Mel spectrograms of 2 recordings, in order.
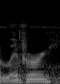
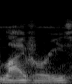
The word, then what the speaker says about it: livery: it gives you an option to pick your livery that's how it's pronounced Americans it's not libraries it's liveries and you basically have these four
